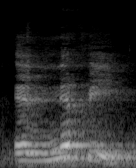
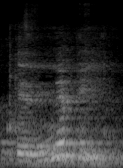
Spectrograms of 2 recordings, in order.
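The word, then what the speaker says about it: Inikpi: She is Princess Inipi. Let me hear you say it. Princess Inipi. Now, it's spelled really funny. It's spelled I-N-I-K-P-I. And a lot of people want to say Inipi, but it's Inipi.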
